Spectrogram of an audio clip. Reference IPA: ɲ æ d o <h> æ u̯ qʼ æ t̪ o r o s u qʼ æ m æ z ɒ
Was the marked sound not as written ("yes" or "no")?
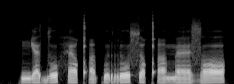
no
